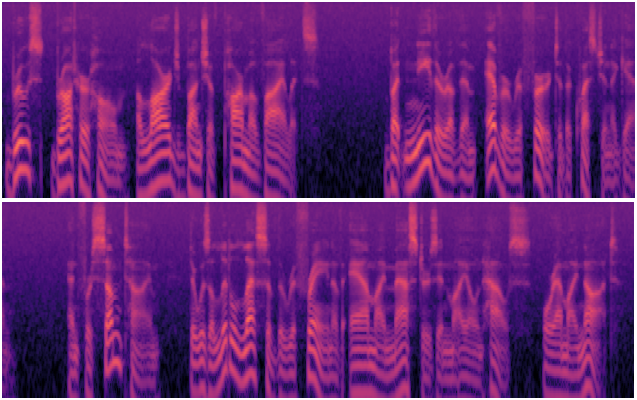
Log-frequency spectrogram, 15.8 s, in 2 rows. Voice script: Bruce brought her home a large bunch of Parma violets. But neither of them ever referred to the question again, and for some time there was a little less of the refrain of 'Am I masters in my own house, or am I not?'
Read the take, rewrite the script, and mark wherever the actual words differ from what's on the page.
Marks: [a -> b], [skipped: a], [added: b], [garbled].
Bruce brought her home a large bunch of Parma violets. But neither of them ever referred to the question again, and for some time there was a little less of the refrain of 'Am I masters in my own house, or am I not?'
